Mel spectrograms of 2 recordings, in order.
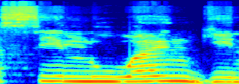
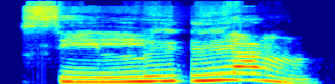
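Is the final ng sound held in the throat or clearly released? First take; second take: released; held. First: The final consonant is clearly sounded out. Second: The final ng is held back in the throat. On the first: The speaker calls it wrong. "a gente não pode falar Siluang, não. A gente não lê as consoantes finais" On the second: The speaker calls it right. "esse N G, ele trava aqui na sua garganta"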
